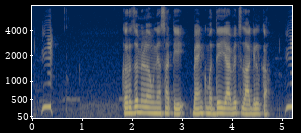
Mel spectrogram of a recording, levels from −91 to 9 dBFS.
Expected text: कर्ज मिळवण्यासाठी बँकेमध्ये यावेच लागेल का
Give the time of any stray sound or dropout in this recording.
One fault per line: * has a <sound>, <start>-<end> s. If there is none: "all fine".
all fine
